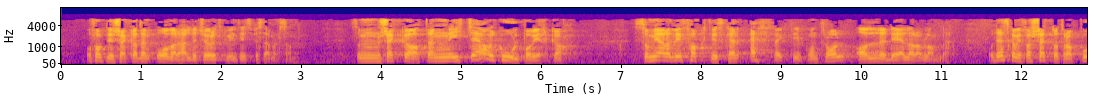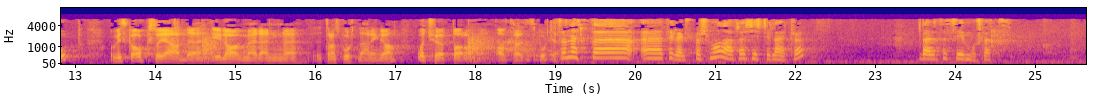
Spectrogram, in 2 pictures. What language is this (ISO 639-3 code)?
nor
